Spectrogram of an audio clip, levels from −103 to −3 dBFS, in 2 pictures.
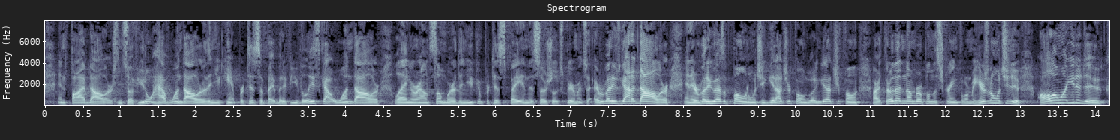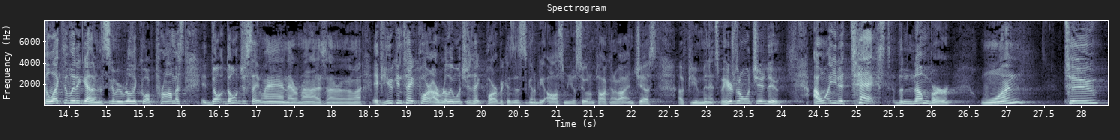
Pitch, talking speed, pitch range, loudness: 160 Hz, 330 wpm, 135-195 Hz, -25 LUFS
